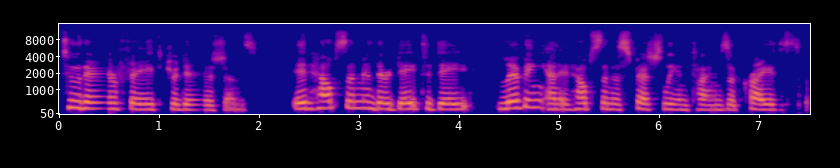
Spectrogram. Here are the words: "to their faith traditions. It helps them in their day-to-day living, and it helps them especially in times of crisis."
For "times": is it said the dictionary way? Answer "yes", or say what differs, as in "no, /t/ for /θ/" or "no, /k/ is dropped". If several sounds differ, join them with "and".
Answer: yes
